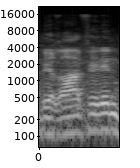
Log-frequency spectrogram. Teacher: غین موٹے حروف سے غین کو آپ نے موٹا ادا کرنا ہے، اور زیر کو معروف ادا کرنا ہے، مجہول ادا نہیں کرنا. اور الف سے پہلے زبر ہے، زبر کو آپ نے کھینچنا ہے، یعنی الف مد ہے تو ایک الف کی مقدار کے برابر آپ نے یہاں مد کرنا ہے.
